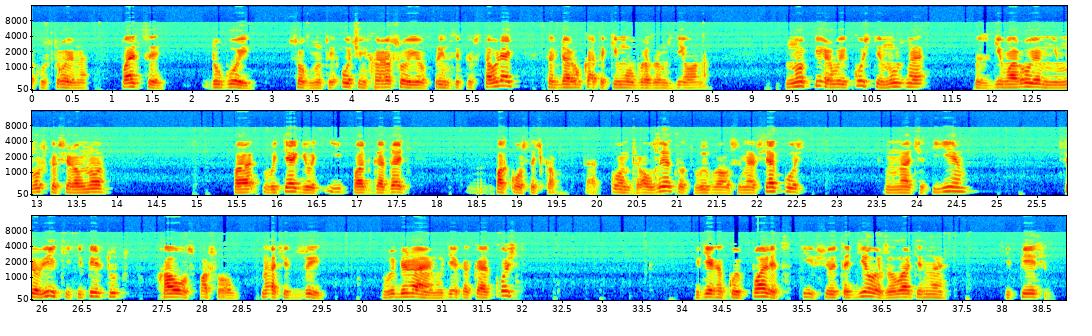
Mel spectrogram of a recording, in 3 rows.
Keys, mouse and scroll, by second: 0.8 shift+middle click, 2.9 middle click, 5.0 e, 6.5-8.4 middle drag, 9.1 g, 10.1 click, 11.0 click, 11.6 g, 12.4 click, 13.5 e, 14.9 click, 16.1 e, 17.4 click, 18.1 click, 18.6 e, 20.6 ctrl+z, 22.6 click, 23.7 e, 25.0 click, 25.3-26.4 middle drag, 27.6 click, 28.6 g, 29.6 click, 29.9-31.6 middle drag, 32.4 shift+middle click, 34.5 g, 35.3 click, 36.8 g, 37.1 click, 37.6 middle click.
